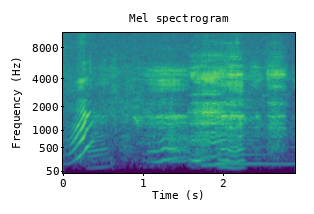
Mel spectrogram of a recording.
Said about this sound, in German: Schon von Weitem erkennen die zehn Esel Anahit und dann iahen sie alle zusammen. Also ich mag es, wenn sie IA machen, weil es dann sehr laut ist. Ich finde es lustig und es ist schön. Die blasen die Nüstern so weit auf.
